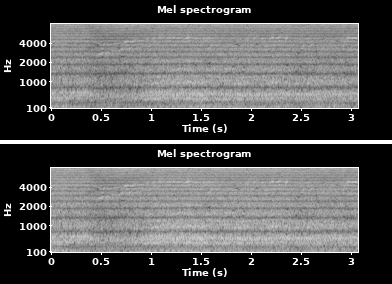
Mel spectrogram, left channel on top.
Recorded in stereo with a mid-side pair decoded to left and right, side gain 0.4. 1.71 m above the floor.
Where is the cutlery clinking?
I don't hear cutlery clinking.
